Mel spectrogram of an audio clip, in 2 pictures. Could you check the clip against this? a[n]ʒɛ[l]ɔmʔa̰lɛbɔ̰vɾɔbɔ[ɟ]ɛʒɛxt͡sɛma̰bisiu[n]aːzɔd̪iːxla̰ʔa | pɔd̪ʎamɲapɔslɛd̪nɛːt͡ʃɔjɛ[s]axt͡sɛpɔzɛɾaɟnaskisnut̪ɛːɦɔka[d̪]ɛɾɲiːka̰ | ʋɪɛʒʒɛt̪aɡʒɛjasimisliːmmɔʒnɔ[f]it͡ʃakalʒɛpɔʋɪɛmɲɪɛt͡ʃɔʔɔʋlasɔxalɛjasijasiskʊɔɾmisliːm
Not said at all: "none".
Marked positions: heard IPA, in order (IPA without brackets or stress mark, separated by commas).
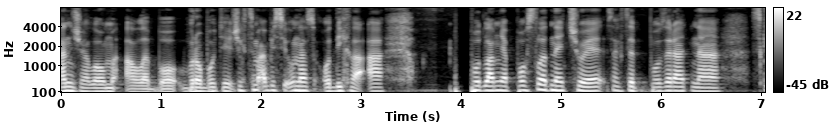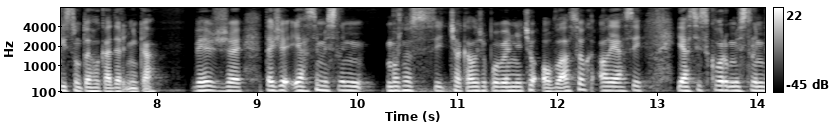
n, l, c, n, s, d̪, s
